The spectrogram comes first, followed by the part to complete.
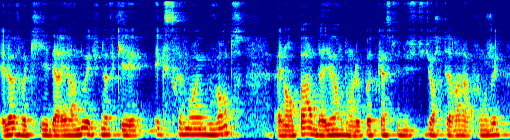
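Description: Over noticeable background noise and audible room echo, a man talks at a fairly quick pace in a monotone, flat intonation. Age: 30s. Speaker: art agency co-founder. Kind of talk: interview conversation. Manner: halting, many repetitions.

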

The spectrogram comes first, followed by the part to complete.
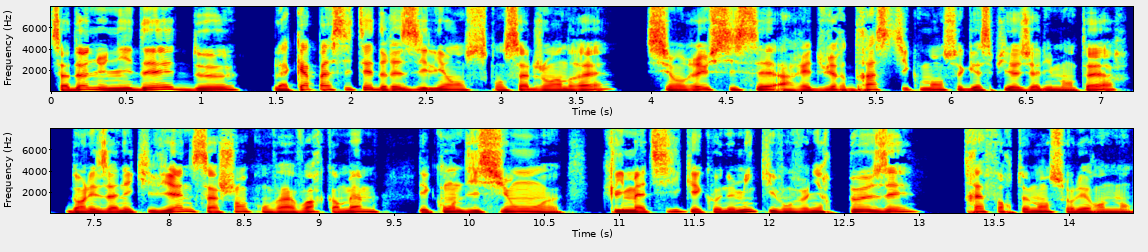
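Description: With a normal speaking voice, a man talks at a fairly high pitch and a fairly quick pace, his loudness very even and the sound dry and close with no echo. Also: ordinary pitch variation. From France, Brie east of Paris. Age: 20s. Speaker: investment officer for ecological transition projects. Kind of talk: podcast monologue.

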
